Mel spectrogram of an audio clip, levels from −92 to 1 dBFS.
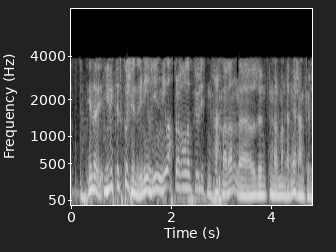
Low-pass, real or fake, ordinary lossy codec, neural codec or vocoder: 7.2 kHz; fake; AAC, 16 kbps; codec, 16 kHz, 2 kbps, X-Codec, HuBERT features, trained on LibriSpeech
